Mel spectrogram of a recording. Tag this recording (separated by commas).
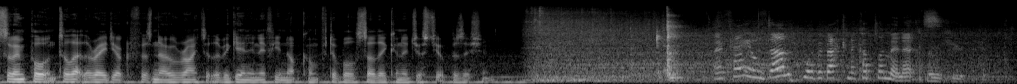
Speech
